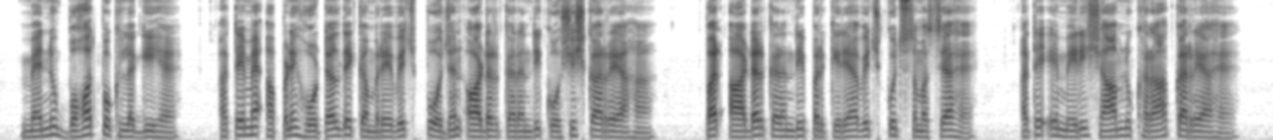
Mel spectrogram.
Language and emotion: Punjabi, sad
